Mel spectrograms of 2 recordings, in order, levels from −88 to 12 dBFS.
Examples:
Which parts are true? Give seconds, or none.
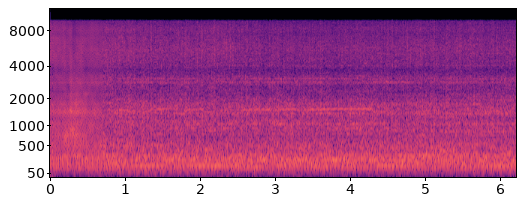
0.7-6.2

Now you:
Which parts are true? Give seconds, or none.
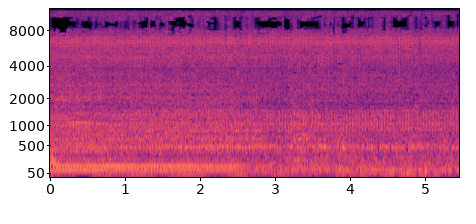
0.0-5.5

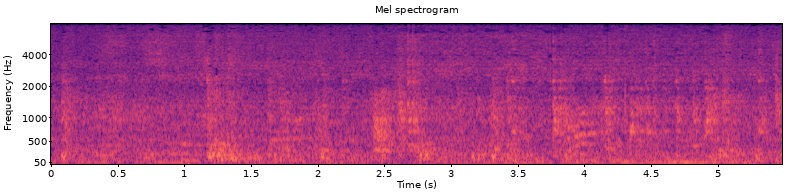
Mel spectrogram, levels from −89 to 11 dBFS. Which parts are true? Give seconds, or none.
0.0-2.7; 5.0-5.5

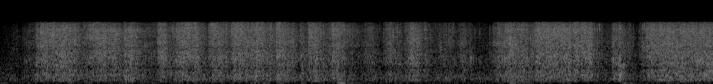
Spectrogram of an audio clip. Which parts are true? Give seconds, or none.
0.0-7.1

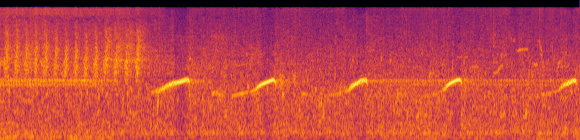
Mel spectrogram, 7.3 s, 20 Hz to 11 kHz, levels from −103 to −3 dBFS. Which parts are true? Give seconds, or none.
2.9-4.2; 5.6-6.1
